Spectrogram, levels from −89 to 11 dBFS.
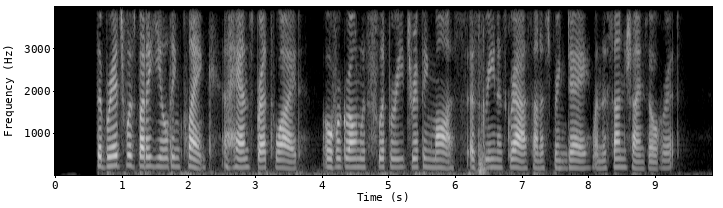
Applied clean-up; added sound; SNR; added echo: neural mask model DeepFilterNet 3.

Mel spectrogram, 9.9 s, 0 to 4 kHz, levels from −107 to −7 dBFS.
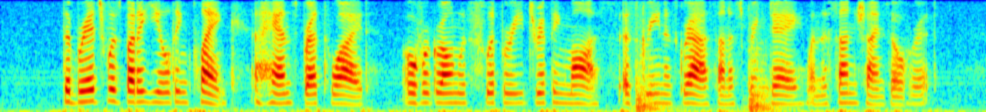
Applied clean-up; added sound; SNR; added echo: none; Slam; 14 dB; none.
